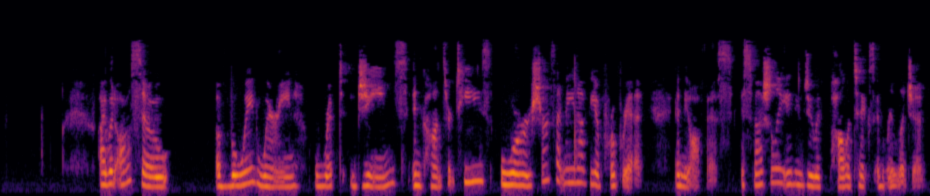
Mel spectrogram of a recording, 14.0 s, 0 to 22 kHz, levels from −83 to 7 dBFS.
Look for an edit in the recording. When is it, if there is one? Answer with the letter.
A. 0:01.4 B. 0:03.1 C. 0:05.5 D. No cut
A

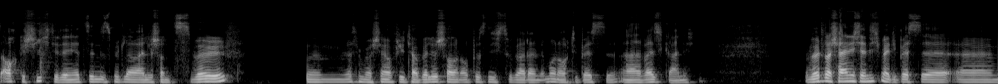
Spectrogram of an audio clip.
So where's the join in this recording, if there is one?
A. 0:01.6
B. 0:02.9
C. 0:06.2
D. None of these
D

